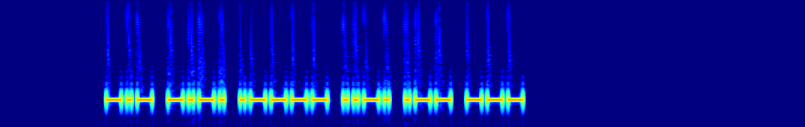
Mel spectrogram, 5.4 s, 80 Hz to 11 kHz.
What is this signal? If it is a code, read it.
Morse code, heard as a keyed tone, about 36 wpm, 700 Hz. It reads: KC1FWO
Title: USA Call Signs - 6 Characters - Repeated 3x - 35wpm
